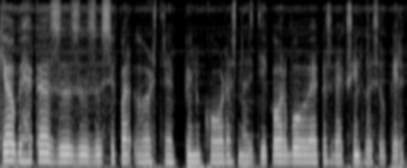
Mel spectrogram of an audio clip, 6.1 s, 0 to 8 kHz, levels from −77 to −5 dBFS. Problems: constant background noise, low volume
